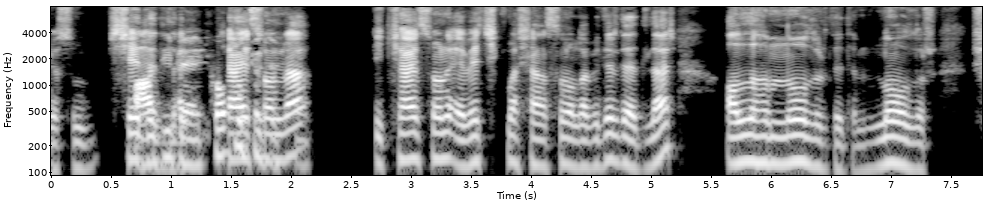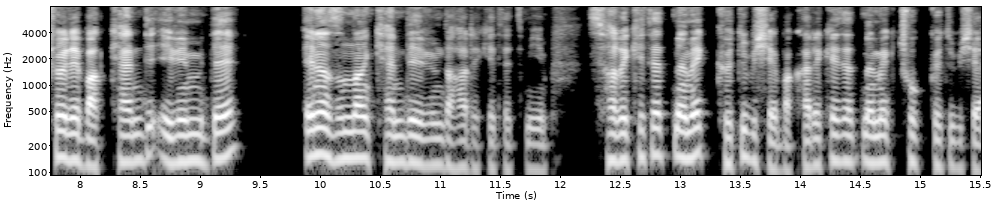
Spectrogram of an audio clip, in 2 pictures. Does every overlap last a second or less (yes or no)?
no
